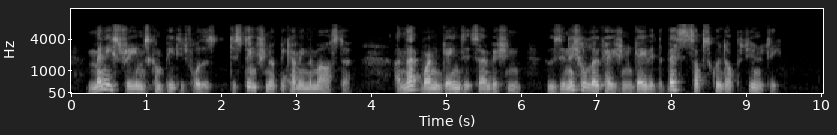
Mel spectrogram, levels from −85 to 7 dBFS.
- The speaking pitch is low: Yes, low, 120 Hz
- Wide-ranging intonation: No, average, 3.3 semitones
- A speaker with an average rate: Yes, average, 150 wpm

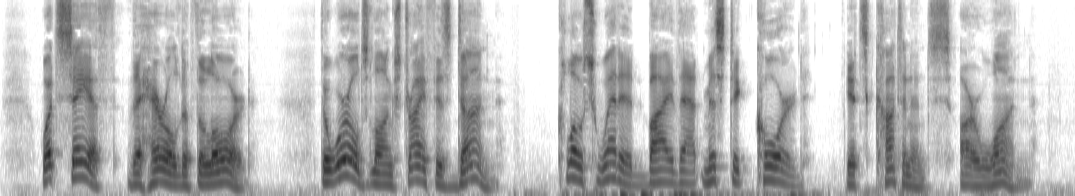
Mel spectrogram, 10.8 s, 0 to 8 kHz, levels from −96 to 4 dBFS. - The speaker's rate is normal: No, slow, 130 wpm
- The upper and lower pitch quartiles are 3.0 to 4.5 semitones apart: No, wide, 5.5 semitones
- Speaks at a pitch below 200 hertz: Yes, low, 135 Hz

